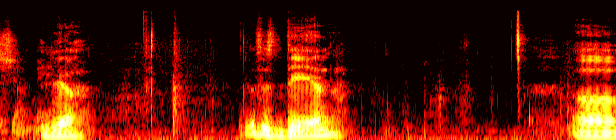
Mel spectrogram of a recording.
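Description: An elderly man speaks calmly and slowly, close by.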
